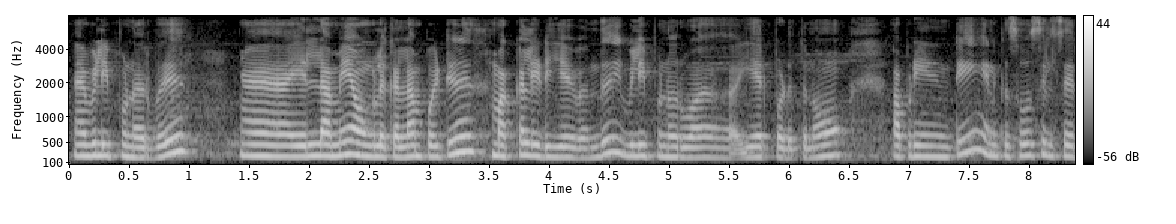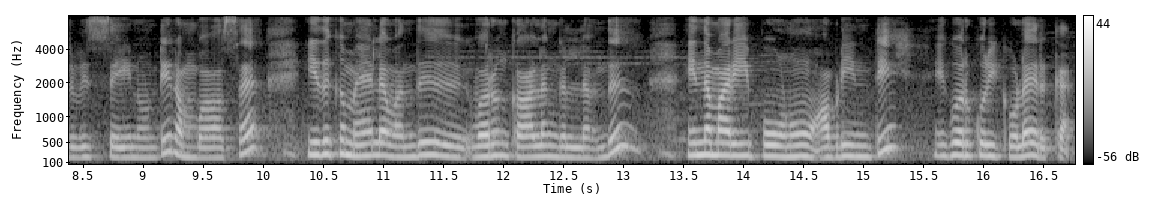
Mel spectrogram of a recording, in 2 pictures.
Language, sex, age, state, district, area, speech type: Tamil, female, 45-60, Tamil Nadu, Dharmapuri, rural, spontaneous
